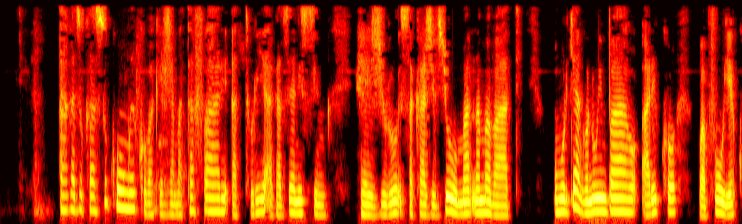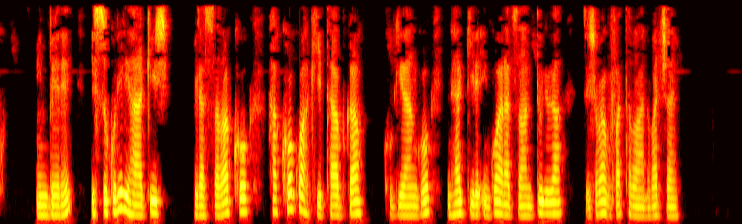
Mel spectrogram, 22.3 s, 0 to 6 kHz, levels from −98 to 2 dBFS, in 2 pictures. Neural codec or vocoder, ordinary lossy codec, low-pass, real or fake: none; MP3, 32 kbps; 5.4 kHz; real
